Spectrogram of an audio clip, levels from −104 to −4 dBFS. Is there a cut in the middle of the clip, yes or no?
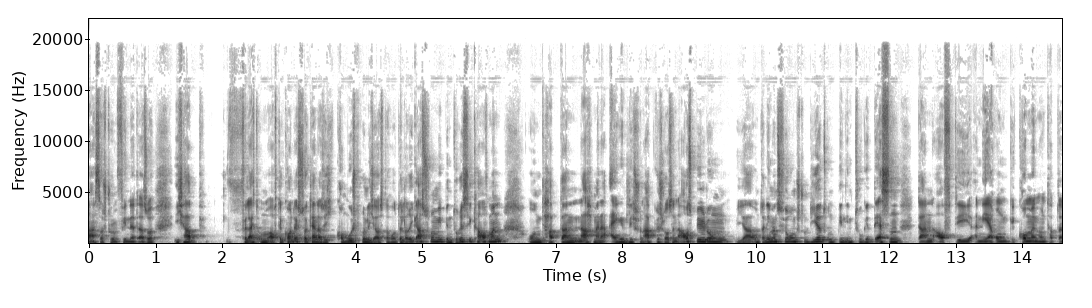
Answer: no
